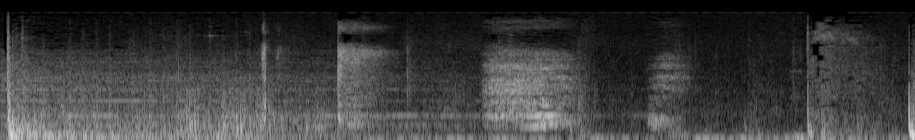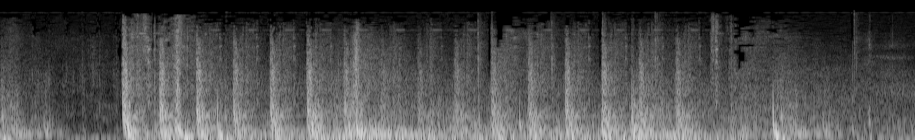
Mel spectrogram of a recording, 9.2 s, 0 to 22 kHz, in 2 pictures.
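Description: Scattered single shots and thuds give way to a sustained burst of rapid automatic gunfire in Call of Duty Black Ops 3 multiplayer on Xbox 360, loud and close, continuing to the end.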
